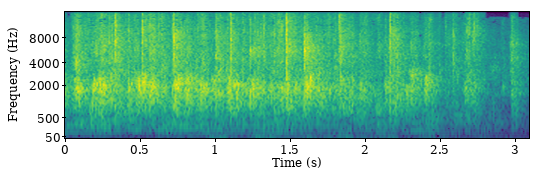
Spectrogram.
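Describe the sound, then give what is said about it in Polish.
A crowd applauds steadily, many hands clapping in a dense, continuous wash that stays fairly loud before easing off slightly at the end, welcoming guest Professor Grzegorz Berendt, director of the Museum of the Second World War, at a Radio Gdańsk event. “Wielkie brawa.”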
